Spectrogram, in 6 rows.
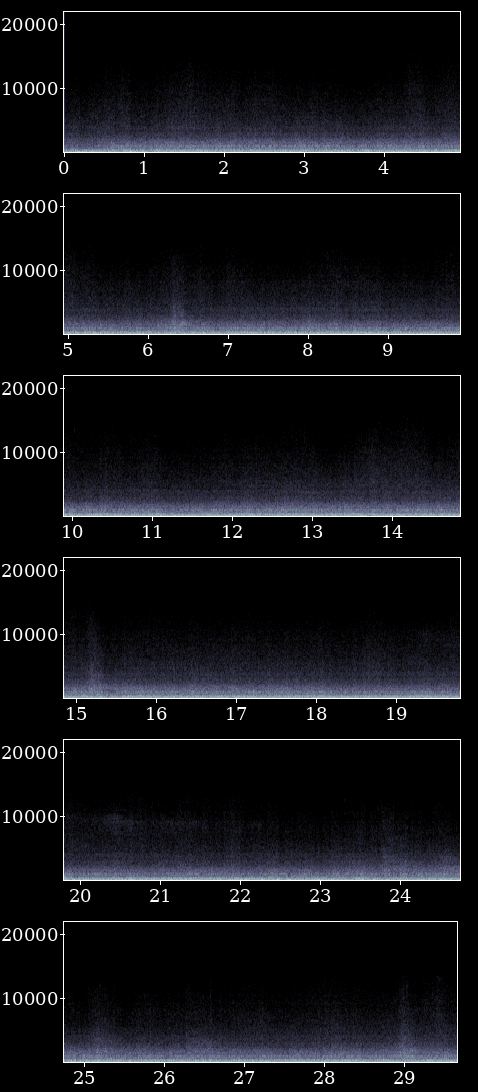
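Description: BMW E36 M3's straight-six engine running at a steady cruise, heard from inside the cabin together with tyre and road noise. The engine note holds a nearly level pitch, shifting only slightly now and then, with a few faint clicks from the road.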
